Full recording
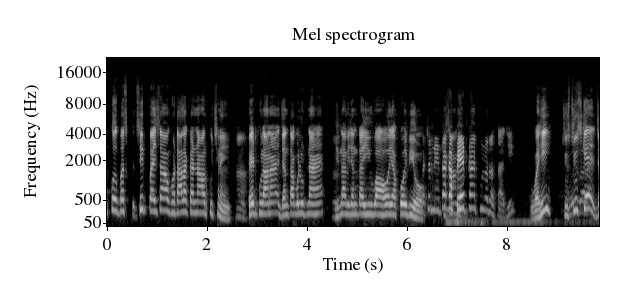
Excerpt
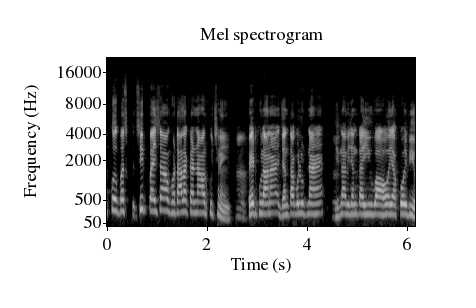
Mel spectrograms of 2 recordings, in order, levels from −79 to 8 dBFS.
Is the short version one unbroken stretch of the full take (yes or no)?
yes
